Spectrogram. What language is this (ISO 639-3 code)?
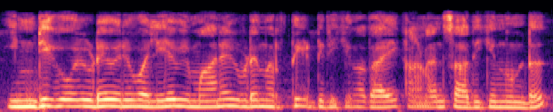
mal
